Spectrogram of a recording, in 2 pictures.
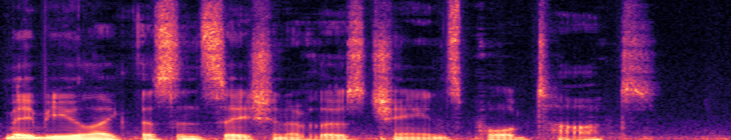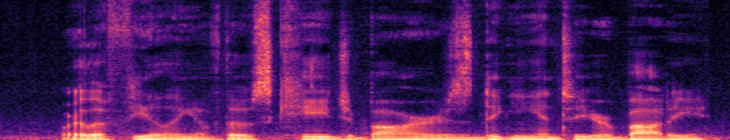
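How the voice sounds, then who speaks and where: A man playing a smug, predatory demon in a roleplay audio drama, teasing and taunting in a silky manner with deliberate pauses. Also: rumbling low, fairly even intonation, a little mellow, slight background noise. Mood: coaxing, menacing. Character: smug, predatory male demon toying with a captive angel.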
